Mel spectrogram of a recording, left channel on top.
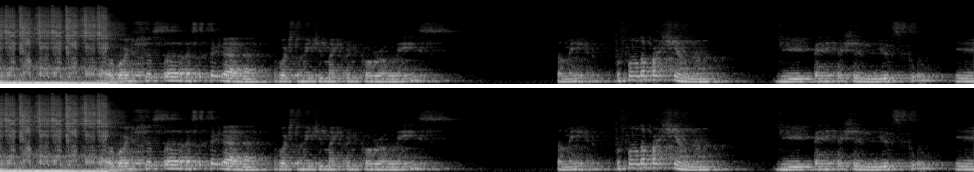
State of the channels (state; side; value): identical; both; correlation 1.00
